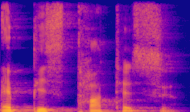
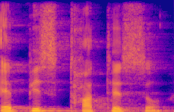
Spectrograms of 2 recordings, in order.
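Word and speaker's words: ἐπιστάτης: 선생님 이라고 번역된다 나요 헬라어로 얘기하면 에피 스타 테스 호칭 선생님하고 부르는 거니까 예비 스타 파워 그렇게 발음하는 건데 2 에피 스타 테스 발음이 잘 안되지만 오늘 우리는 이걸 헬라어 발음으로 기억해야 해요 2막 이 단어의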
